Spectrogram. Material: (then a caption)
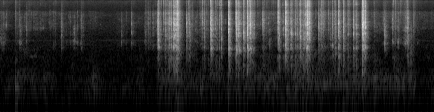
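Soap. A blade scrapes shavings off a small remaining piece of a solid, dry, old laundry soap bar held in the fingers. After a few seconds of faint, scattered clicks, a run of crisp, bright scraping strokes follows, each a short, dry rasp with almost no low end and no ring.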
